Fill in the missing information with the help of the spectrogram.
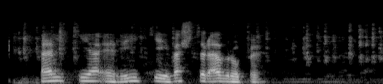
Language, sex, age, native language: Icelandic, male, 20-29, Icelandic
